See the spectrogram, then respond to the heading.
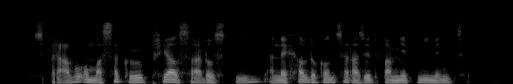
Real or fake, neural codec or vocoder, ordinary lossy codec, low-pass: fake; codec, 16 kHz in and 24 kHz out, 1 kbps, XY-Tokenizer; MP3, 64 kbps; 7.2 kHz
